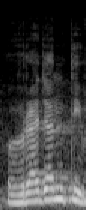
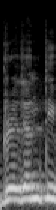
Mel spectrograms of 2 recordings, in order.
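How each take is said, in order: First: It begins with a v sound, lips apart. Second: It begins with a b sound, lips closed. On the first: The speaker calls it right. "वा है, व्रा वा वा वन वाला वा है" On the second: The speaker calls it wrong. "कोई लोग ब्रजंती बोल देते हैं, बा नहीं है वा है"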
